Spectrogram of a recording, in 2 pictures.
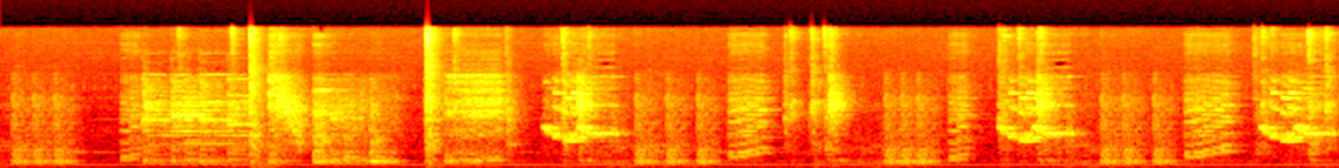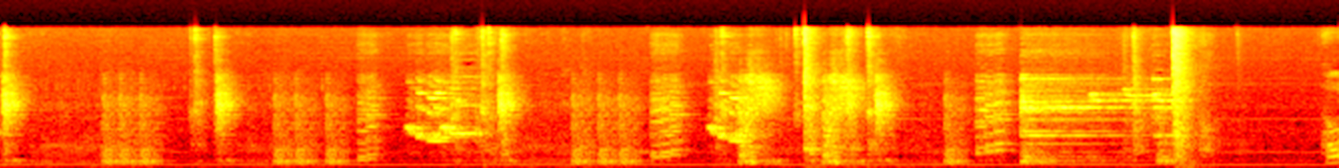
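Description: Golden Dragon fruit machine playing its electronic win jingles while it pays out: short synth tone phrases repeat every second or so, some dropping in pitch, mixed with sharp clicks, over a steady low hum.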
